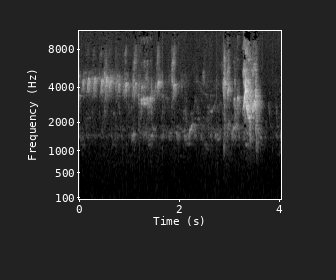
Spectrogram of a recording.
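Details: Active male budgerigar on its first day in a new home, 14 December 2013, chattering in a quick run of high warbled chirps and trills, ending in a louder scratchy burst.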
